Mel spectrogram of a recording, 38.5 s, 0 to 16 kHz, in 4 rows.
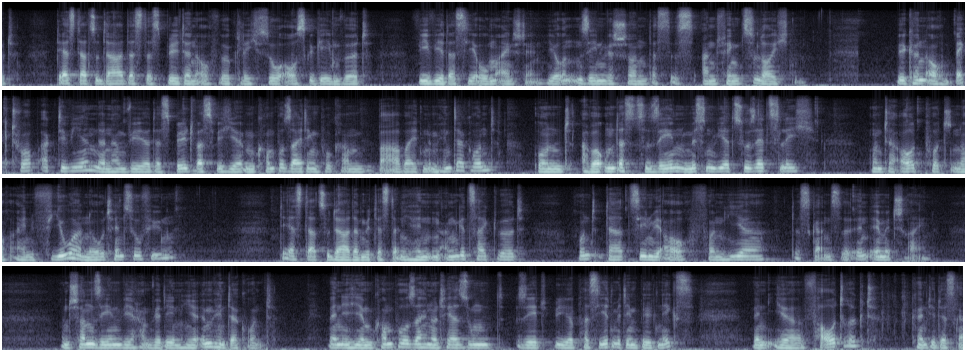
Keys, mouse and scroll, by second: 0.3-0.9 scroll up 1, 0.9 middle click, 2.3-2.9 scroll up 1, 2.9 middle click, 3.6-6.4 scroll down 1, 8.5-12.1 drag, 12.4-13.2 scroll down 1, 13.2 scroll up 1, 14.5-15.2 scroll down 1, 15.2 scroll up 1, 17.7-22.9 drag, 24.3 scroll down 1, 24.5-25.5 scroll up 1, 25.5-27.9 drag, 28.5-32.3 scroll down 1, 32.3 scroll up 1, 32.5 scroll down 1, 32.7 scroll up 1, 32.9 scroll down 1, 33.1 scroll up 1, 33.3-34.4 scroll down 1, 37.5 typing.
